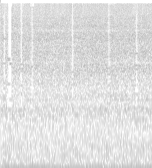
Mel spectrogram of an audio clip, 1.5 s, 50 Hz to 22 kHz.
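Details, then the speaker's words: 2005 Chevrolet Kodiak C4500 ambulance, as bought: roof vent exhaust fan, steady even low hum with soft airy rush, no ticks or rubbing; not the quietest but noticeably moves air out. "it's not the quietest but it's an exhaust fan it comes right here and it does move some air"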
